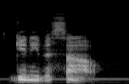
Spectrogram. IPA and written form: ˈɡɪni bɪˈsaʊ (Guinea-Bissau)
